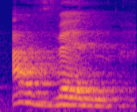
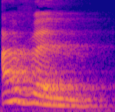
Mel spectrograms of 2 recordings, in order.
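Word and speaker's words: Avène: gente percebe uma coisa quando uma palavra termina com e sem acento em geral este e não será pronunciado pega o seu vermelhinho e taca vermelhinho nele aven aven o último som que eu devo ouvir é o som do n aven aven e outro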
